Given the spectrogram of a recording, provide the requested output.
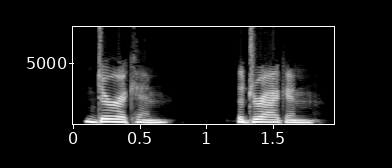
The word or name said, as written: Durriken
